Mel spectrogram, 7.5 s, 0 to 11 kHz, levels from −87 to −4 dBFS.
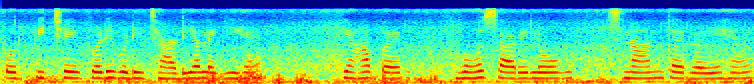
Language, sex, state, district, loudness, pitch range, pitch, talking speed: Hindi, female, Haryana, Charkhi Dadri, -14 LUFS, 230-245 Hz, 235 Hz, 125 wpm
